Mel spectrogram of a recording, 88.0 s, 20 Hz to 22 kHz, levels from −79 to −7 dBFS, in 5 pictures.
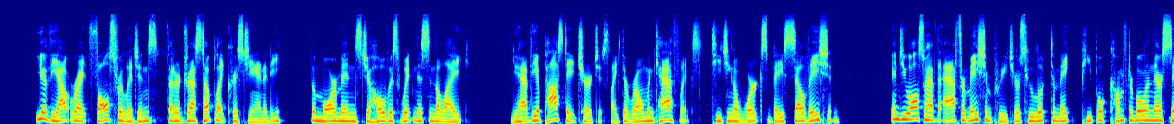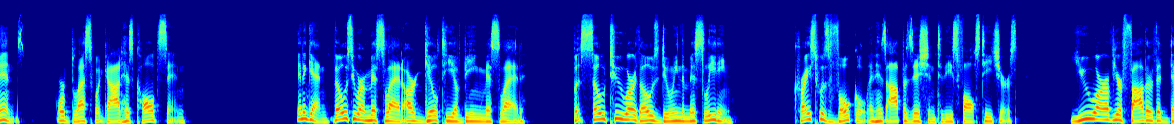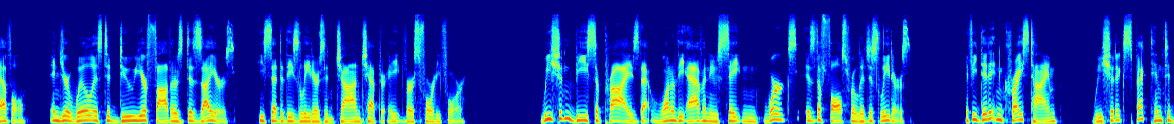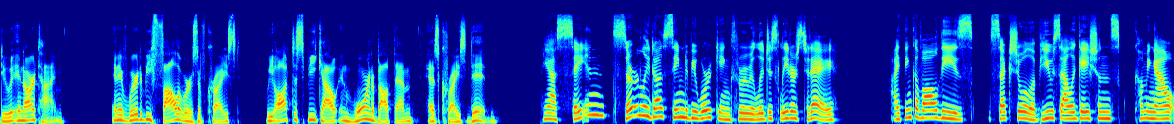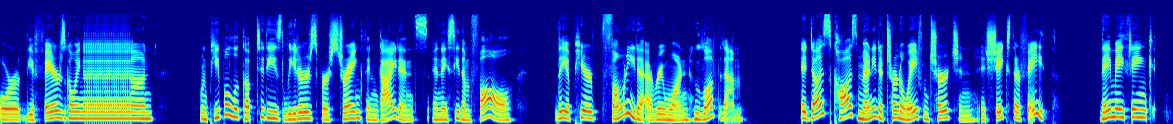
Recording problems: audio freezing; at 1:12 for 0.5 s

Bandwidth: 13.5 kHz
